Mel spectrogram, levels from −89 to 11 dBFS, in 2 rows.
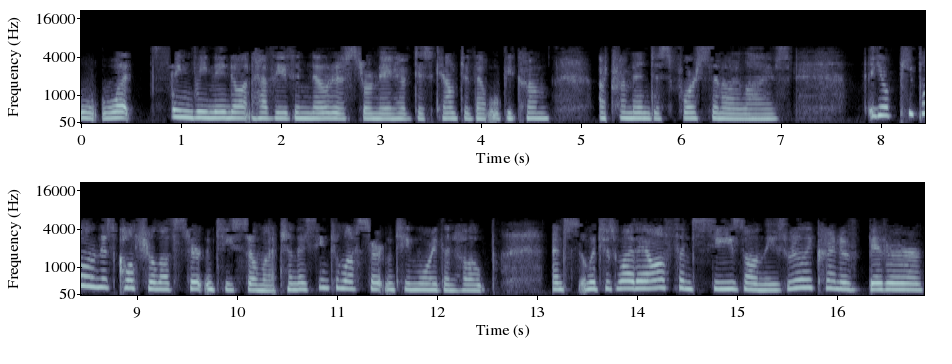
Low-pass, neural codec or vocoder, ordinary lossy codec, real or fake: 7.2 kHz; codec, 32 kHz, 1.9 kbps, SNAC; MP3, 24 kbps; fake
